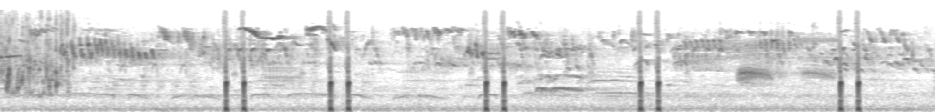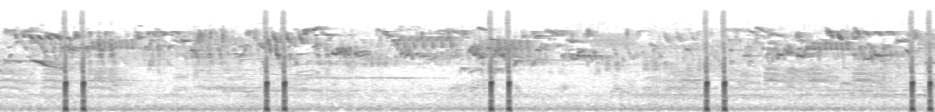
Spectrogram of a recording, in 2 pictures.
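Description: Small birds chirping and singing, broken every two to three seconds by a sharp double click, the loudest sound. A thin water spray from a small pump's hose hisses and stops about a second in.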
